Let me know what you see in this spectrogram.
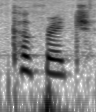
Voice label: "coverage", English; Dacco

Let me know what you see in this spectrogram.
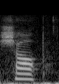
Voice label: "sharp", English; Dacco

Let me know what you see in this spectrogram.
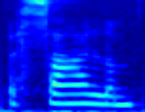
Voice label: "asylum", English; Dacco

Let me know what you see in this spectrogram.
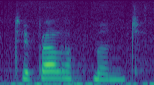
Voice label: "development", English

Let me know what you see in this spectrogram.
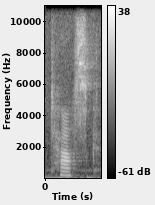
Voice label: "task", English; Dacco

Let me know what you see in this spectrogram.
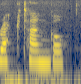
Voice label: "rectangle", English; Dacco

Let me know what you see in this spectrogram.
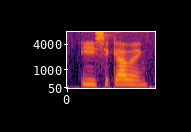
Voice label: "easygoing", English; Dacco

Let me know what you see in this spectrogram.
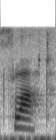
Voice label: "flat", English

